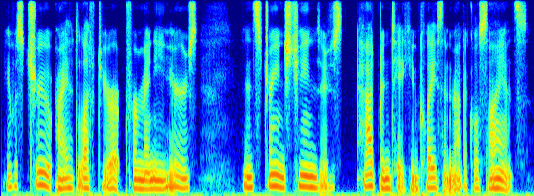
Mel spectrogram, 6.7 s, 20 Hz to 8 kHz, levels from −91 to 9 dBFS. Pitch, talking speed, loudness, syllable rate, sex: 150 Hz, 180 wpm, -17 LUFS, 5.2 syllables/s, female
